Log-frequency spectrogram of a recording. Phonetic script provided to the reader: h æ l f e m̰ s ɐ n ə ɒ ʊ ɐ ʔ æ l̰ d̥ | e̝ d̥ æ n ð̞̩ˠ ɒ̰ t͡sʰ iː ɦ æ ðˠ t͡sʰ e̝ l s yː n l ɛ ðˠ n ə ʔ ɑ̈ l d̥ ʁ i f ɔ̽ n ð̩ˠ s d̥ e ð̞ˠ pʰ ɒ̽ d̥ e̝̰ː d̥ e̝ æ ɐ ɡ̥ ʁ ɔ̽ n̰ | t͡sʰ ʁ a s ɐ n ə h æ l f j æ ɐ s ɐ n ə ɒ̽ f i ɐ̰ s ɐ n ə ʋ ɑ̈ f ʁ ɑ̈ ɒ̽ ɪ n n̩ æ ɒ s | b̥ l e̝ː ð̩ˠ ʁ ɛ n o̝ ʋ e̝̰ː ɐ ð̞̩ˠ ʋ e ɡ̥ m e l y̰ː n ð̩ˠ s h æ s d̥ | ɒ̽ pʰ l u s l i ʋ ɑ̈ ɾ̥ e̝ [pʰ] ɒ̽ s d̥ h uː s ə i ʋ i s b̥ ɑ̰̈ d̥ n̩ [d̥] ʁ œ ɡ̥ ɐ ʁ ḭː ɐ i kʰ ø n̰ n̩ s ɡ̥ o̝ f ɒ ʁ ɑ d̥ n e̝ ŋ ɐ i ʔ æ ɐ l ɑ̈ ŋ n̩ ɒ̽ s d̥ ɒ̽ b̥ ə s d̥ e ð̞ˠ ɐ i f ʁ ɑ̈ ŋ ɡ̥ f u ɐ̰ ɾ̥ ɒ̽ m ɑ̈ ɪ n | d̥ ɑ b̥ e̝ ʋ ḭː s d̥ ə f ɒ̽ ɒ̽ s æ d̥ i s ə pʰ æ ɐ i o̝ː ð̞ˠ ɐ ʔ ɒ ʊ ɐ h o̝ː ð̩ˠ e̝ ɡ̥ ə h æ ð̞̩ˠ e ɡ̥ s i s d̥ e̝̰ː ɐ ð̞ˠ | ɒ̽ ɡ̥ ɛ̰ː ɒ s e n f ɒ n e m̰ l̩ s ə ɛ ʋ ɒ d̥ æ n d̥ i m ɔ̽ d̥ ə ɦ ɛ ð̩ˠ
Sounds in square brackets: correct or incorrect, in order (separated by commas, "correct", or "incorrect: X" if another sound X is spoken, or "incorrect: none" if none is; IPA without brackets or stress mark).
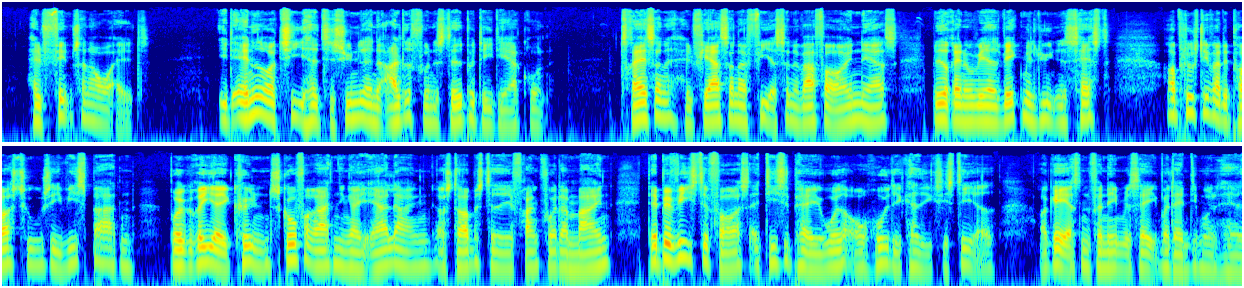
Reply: correct, incorrect: b̥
